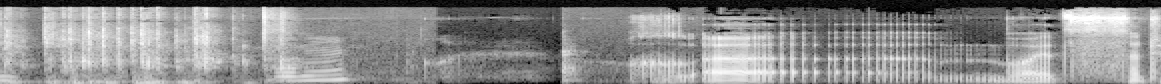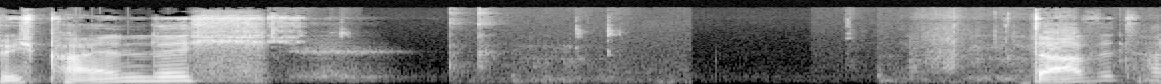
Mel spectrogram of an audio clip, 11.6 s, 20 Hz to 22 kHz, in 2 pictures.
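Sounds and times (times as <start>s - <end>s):
computer keyboard typing during an online call: 0.0s - 1.5s, 8.0s - 8.9s
speech: 1.4s - 1.9s, 3.5s - 4.0s, 4.8s - 7.2s, 11.0s - 11.5s.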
